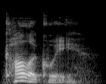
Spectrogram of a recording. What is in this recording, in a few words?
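"colloquy", US English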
